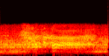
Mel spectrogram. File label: trick, speech ru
